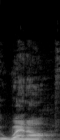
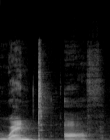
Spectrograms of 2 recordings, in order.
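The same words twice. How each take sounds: First: The two words are said quickly and joined. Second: The two words are said slowly and separately. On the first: The speaker calls it right. "that's a very natural way and a very fast way of pronouncing it" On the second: The speaker calls it wrong. "Not went off"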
